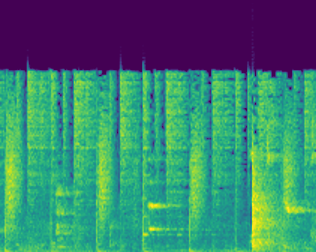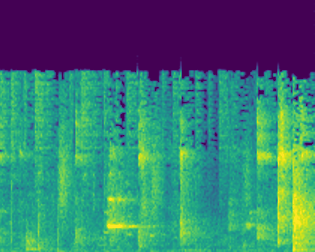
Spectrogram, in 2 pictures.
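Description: Table tennis rally: the ball clicking sharply off paddles and the table at an irregular rally tempo, over voices and background music.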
